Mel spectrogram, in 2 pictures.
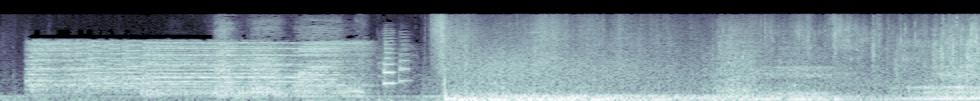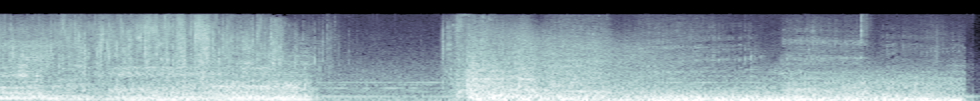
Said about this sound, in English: All right, that noise might be familiar to those of you who invested a lot of time in Skyrim. Oh. It's the noise that you make as you transform into a werewolf.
